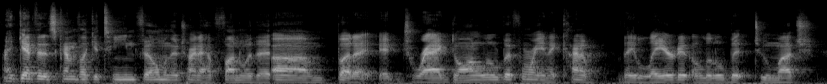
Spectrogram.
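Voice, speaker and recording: A man's voice: on the low side, level tone, fairly quick, few pauses, pushed and bright. A man hosting a casual movie review, rambling and often doubling back on his phrases. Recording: echoey room.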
